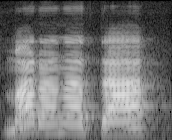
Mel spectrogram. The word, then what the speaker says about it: Maranata: Jesus para o português Maranata vinde Senhor Jesus nossos irmãos separados irmãos dos católicos os evangélicos ou protestantes dizem Maranata com a tônica na penúltima sílaba nós colocamos a tônica na última não importa o significado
